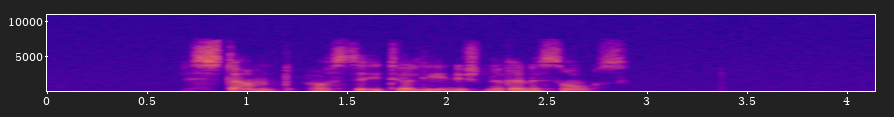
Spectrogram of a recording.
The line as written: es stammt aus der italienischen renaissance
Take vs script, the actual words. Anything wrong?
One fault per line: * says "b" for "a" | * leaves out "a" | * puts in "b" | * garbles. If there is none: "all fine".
all fine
